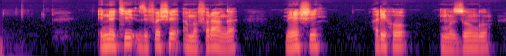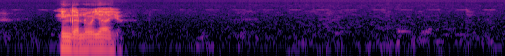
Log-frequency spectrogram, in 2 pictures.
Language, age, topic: Kinyarwanda, 18-24, finance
